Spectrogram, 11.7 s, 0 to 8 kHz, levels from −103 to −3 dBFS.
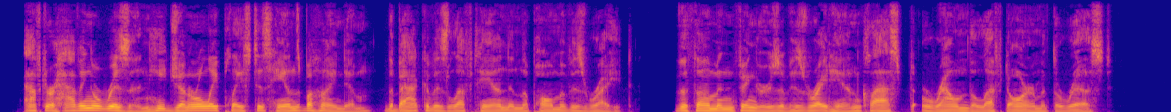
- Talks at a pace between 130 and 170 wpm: No, average, 195 wpm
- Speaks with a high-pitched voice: No, low, 110 Hz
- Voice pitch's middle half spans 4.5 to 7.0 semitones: No, average, 3.3 semitones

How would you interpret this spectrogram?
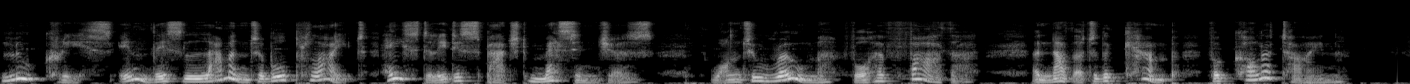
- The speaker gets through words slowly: Yes, slow, 85 wpm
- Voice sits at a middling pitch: Yes, medium, 160 Hz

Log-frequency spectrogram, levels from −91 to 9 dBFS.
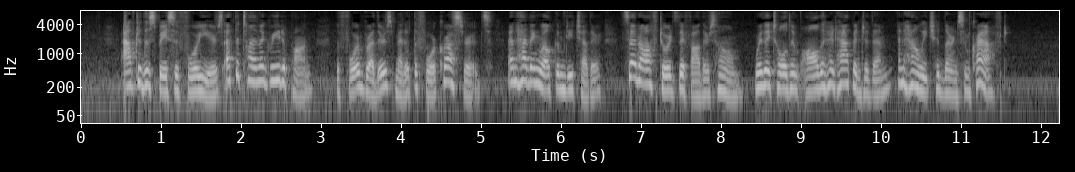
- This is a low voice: No, medium, 185 Hz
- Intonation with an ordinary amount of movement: No, wide, 6.6 semitones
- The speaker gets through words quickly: Yes, fast, 235 wpm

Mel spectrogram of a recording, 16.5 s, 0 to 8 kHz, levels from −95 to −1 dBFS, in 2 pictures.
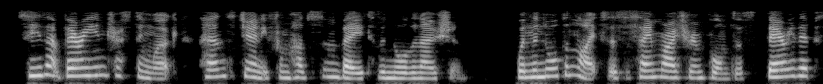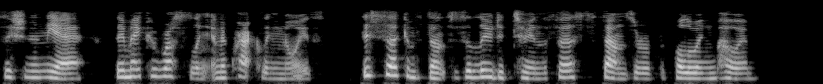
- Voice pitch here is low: No, high, 230 Hz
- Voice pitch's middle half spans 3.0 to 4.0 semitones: No, average, 4.4 semitones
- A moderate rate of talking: Yes, average, 185 wpm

